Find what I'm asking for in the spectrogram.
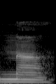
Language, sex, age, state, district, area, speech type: Odia, male, 45-60, Odisha, Nayagarh, rural, read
